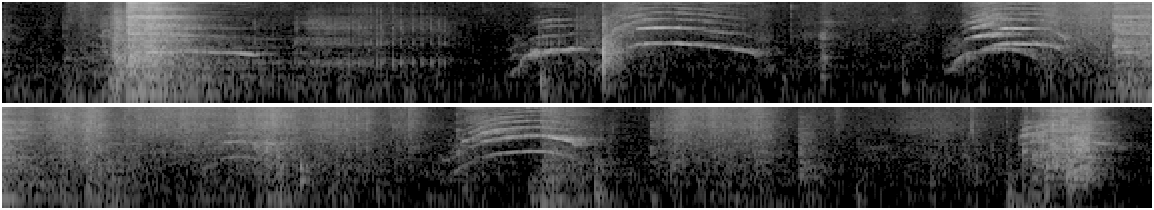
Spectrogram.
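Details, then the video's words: Kittens of a mother cat with three kittens, indoors while being dewormed and hand-fed, give several high arched meows with rich harmonics, scattered between clattering and handling noises. "Too MANY Crying Baby Kittens!"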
